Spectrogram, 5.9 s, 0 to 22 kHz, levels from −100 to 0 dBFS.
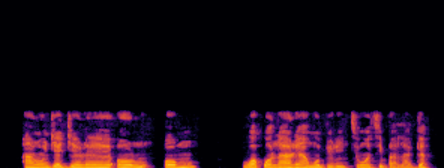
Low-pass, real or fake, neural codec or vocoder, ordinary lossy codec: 7.2 kHz; fake; codec, 16 kHz, 16 kbps, FreqCodec, larger model; none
